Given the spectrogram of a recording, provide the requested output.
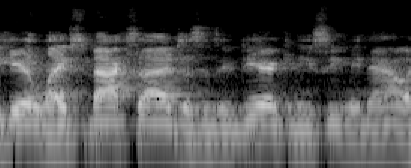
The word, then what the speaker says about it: Udyr: He sent me the what it's pronounced as. I'm still going to probably butcher it, but it's Udir, and it means beast or monster.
